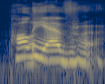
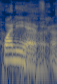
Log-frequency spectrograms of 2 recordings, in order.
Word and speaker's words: Poilievre: So I like the pronunciation of his name. Poilievre, I believe. Poilievre.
